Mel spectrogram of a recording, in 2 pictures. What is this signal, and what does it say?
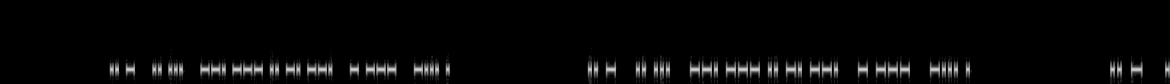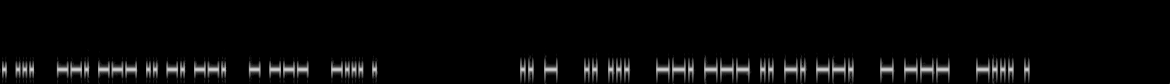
Morse code, heard as a keyed tone, about 37 wpm, 700 Hz. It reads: IT IS GOING TO BE IT IS GOING TO BE IT IS GOING TO BE IT IS GOING TO BE
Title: Speed-Racing - Sets of 5 Words 30wpm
